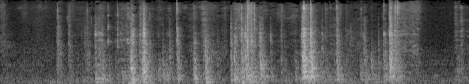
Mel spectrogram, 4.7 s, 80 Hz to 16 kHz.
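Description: Short plastic clicks and clatters from a hand working the ink cartridges and their blue locking levers in the cartridge holder of a Canon Pixma TS3440 inkjet printer, four or five brief rattles about a second apart.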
